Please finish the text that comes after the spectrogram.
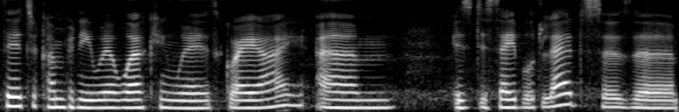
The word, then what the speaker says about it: Graeae: So I would say Grey Eye are it's spelled Graeae.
